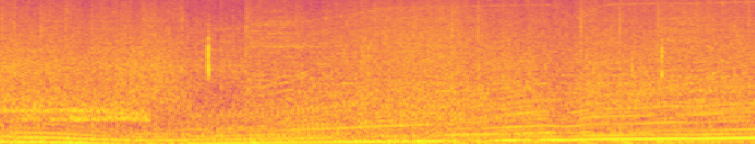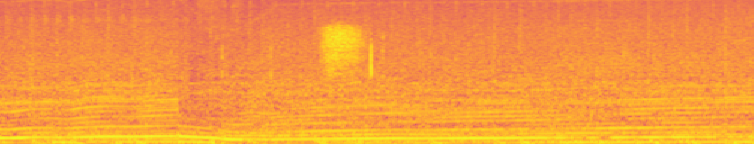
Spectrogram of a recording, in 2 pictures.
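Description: A car engine roars, its revs climbing and then dropping sharply as it shifts gear.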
